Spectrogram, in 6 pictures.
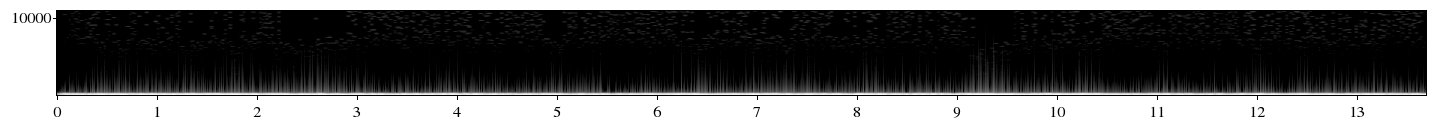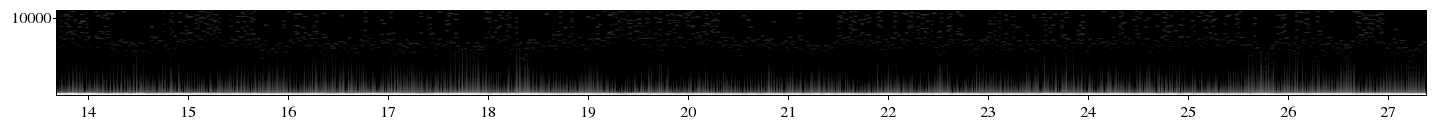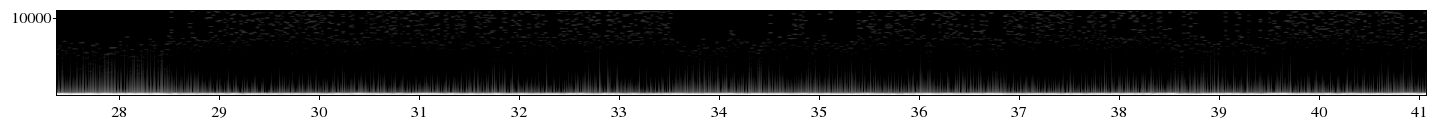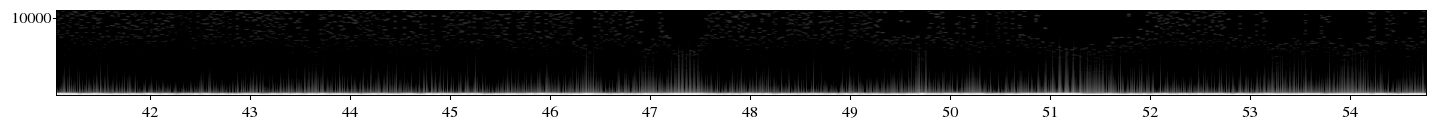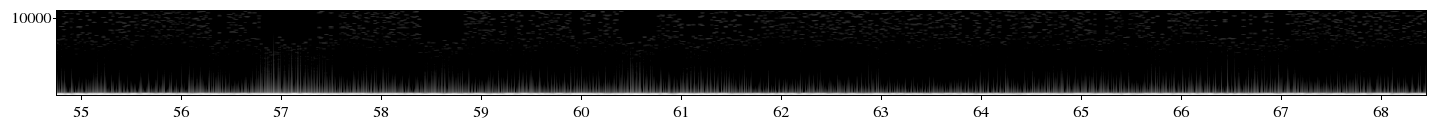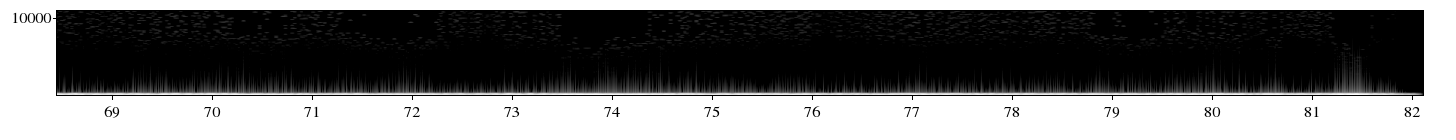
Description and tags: Spaceship engine 1
Deep and muffled engine sound heard from inside a huge spaceship. Sample generated via computer synthesis.
Alien, Engine, Futuristic, Galaxy, Outer-Space, Planet, Sci-Fi, SciFi, Space, Spaceship, Starship, UFO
